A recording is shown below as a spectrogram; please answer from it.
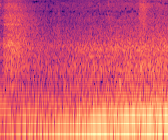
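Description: News-broadcast transition sound effect: a noisy whoosh that swells louder over a steady low rumble.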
